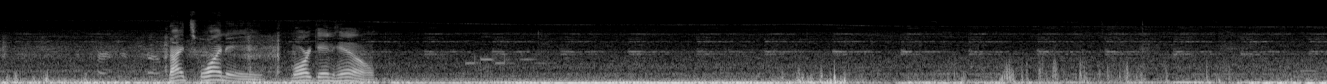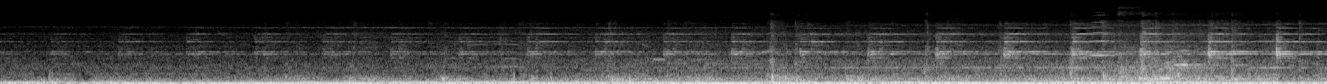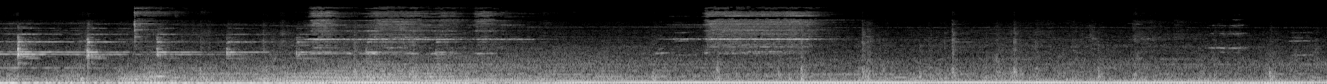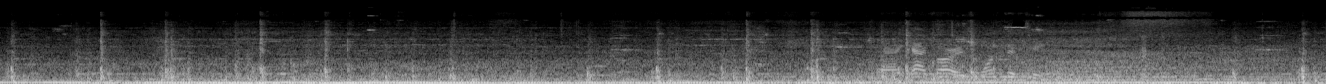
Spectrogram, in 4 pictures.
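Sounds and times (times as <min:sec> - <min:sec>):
locomotive engine rumbling: 0:00.0 - 0:53.0
wheels squealing: 0:29.2 - 0:32.0, 0:33.0 - 0:35.0, 0:38.0 - 0:40.8
hissing squeals: 0:33.1 - 0:35.0.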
